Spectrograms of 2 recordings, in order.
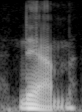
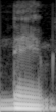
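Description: First: The vowel is a short flat 'a' sound. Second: The vowel glides from 'e' toward 'i'. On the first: The speaker calls it wrong. "大家都会念成nam nam nam" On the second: The speaker calls it right. "然后你变快name name 这样子就对了"

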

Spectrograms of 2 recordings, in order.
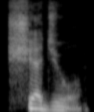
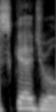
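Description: First: It is said in a fancy, posh-sounding way. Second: It is said in a plain, everyday way. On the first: The speaker is putting on airs. "he said schedule" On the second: This is the ordinary way to say it. "instead of saying schedule"

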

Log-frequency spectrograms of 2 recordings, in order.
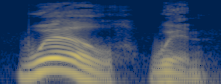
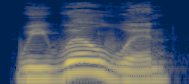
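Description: First: The word will is shortened and joined on. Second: The word will is said in full.

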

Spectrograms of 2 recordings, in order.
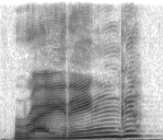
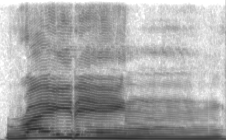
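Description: First: A hard G sound is popped at the end. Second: The NG sound is held and fades out. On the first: The speaker calls it wrong. "not right" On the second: The speaker calls it right. "stretch and hold out the NG sound and then fade it out"

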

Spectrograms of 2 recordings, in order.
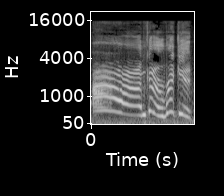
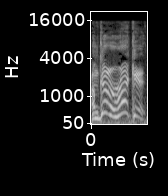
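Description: First: It is said in a high, nasal puppet-frog voice. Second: It is said in a natural-sounding adult man's voice. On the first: "Kermit the Frog" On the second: "that guy sounds just like John C. Reilly"

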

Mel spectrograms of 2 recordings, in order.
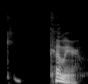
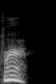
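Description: First: It is said once, calmly. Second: It is said angrily, near yelling.

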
